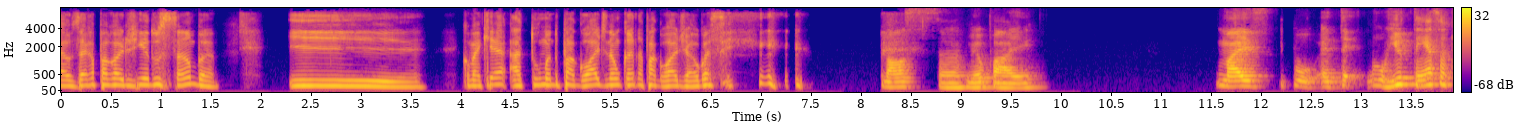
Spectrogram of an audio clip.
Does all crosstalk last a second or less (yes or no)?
yes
